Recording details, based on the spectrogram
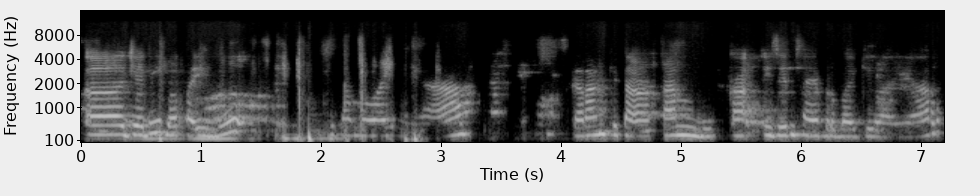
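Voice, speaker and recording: A woman's voice: on the high side, unhurried, a little mellow. A woman with an Indonesian accent teaching an informal online tutorial over a video call, often checking in with her listeners. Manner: repeatedly checks with listeners using "ya". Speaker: online workshop trainer. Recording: dull lo-fi video-call audio.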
